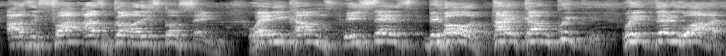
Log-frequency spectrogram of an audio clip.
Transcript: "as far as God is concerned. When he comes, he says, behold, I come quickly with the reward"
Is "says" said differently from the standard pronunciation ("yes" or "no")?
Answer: no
